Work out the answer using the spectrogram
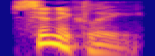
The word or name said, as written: cynically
